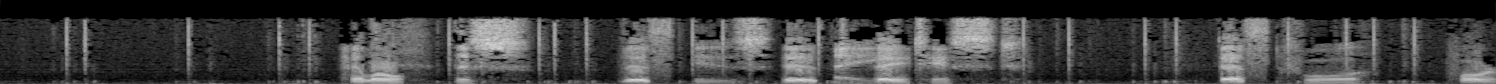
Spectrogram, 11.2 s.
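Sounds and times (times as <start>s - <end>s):
keystrokes on a computer keyboard typing a greeting into a message editor: 0.4s - 2.4s, 3.3s - 6.4s, 7.6s - 10.7s
speech: 2.6s - 4.1s, 4.7s - 7.8s, 9.2s - 11.2s.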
